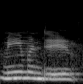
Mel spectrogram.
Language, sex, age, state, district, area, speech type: Marathi, female, 18-30, Maharashtra, Amravati, urban, spontaneous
